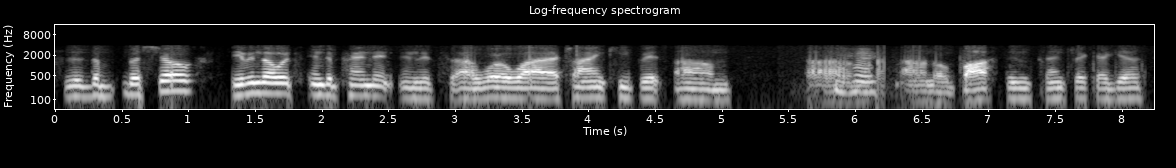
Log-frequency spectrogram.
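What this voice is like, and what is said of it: Boston accent. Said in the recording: “you can hear my horrible accent ... your accent is addictive”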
